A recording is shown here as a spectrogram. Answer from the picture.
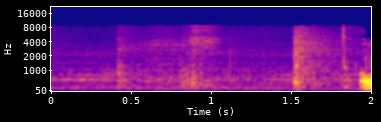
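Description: Quiet indoor room tone in a pause between a man's sentences, with a faint breath about a second in and a short click about one and a half seconds in, just before he speaks again.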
